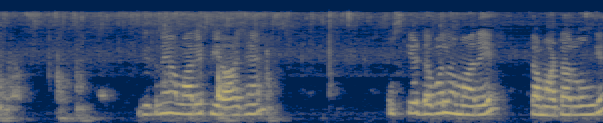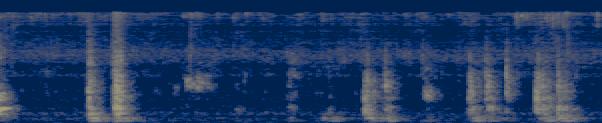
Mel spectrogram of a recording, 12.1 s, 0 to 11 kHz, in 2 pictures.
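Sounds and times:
spatula scraping frying pan: 0.0s - 3.0s, 8.9s - 11.9s
onions sizzling: 0.0s - 12.0s.

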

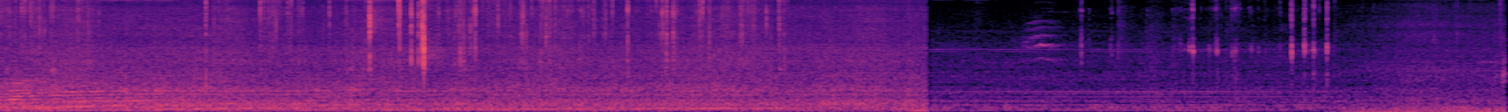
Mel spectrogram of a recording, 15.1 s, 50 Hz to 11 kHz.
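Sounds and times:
steady low hum: 0.0s - 15.0s
plastic bag crinkling: 2.1s - 8.0s.

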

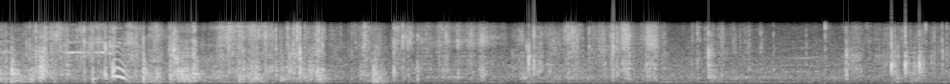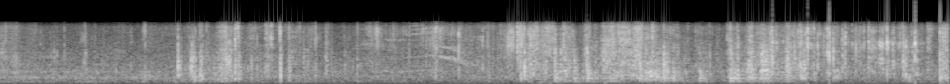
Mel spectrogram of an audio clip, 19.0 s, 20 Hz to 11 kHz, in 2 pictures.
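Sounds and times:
plastic packaging crinkling: 10.9s - 19.0s.

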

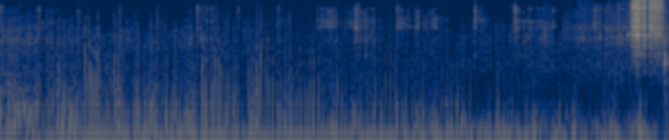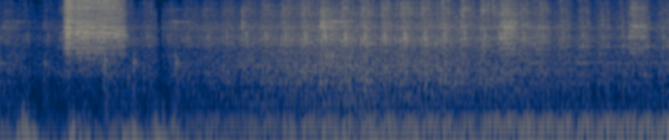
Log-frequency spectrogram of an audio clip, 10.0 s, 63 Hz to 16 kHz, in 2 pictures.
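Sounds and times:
truck engine rumbling: 0.0s - 10.0s
wind or road noise hiss: 4.6s - 6.3s.

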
